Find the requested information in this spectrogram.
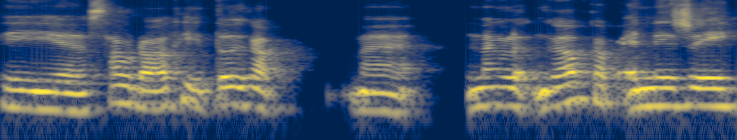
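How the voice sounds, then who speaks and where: In a room with audible echo, a woman speaks at medium pitch with a dark, mellow tone and ordinary pitch variation. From northern Vietnam, Hanoi. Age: 60s. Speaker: retired university lecturer, guest. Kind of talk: testimony. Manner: halting, with fillers.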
